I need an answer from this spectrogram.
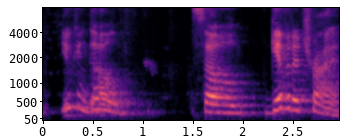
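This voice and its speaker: A woman with an American accent speaks in an animated tone, her pitch swinging very widely. The room adds an audible echo. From United States. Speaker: interview guest, travel entrepreneur. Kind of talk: casual interview. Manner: emphatic, animated.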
